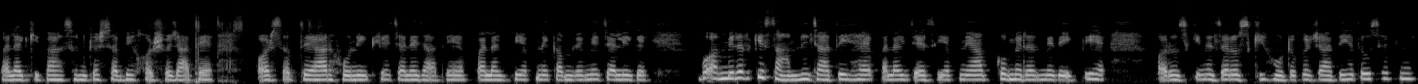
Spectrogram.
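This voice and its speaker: A woman narrating a romantic story in a steady, even reading manner. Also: medium pitch, normal speed, creaky, no echo.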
